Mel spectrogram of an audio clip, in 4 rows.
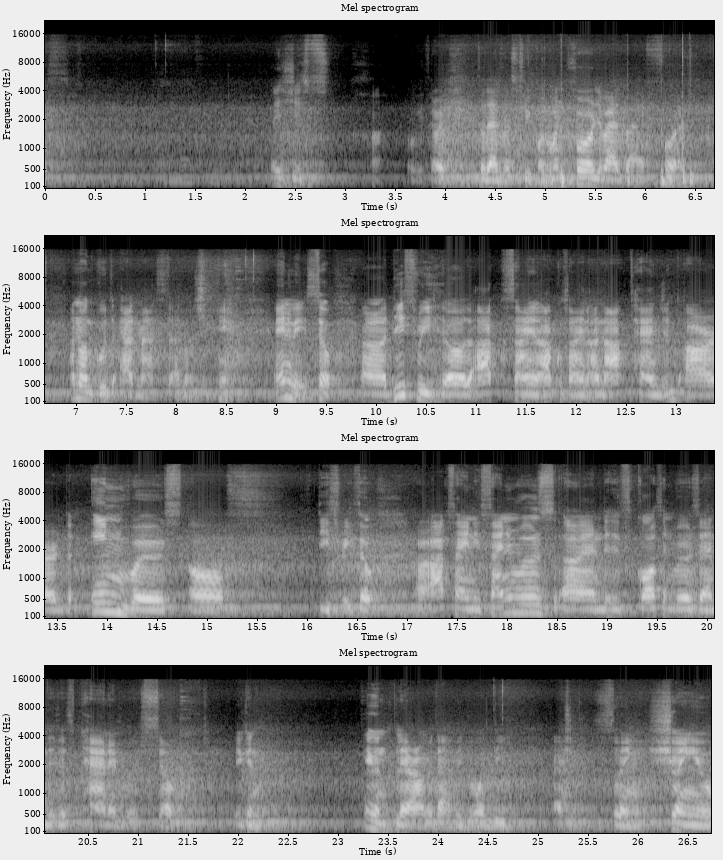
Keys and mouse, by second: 1.0-2.9 drag, 8.6-10.7 drag, 9.3 typing, 19.7 typing, 24.5 typing, 25.7-26.7 drag.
